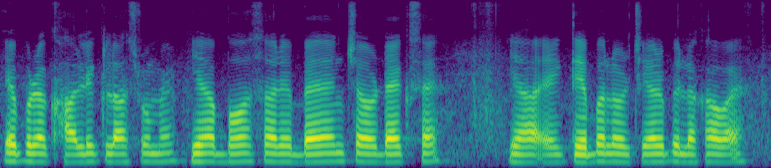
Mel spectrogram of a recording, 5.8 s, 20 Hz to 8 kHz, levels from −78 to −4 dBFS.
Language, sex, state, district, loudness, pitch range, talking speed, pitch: Hindi, male, Arunachal Pradesh, Lower Dibang Valley, -15 LUFS, 135-145 Hz, 220 wpm, 140 Hz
